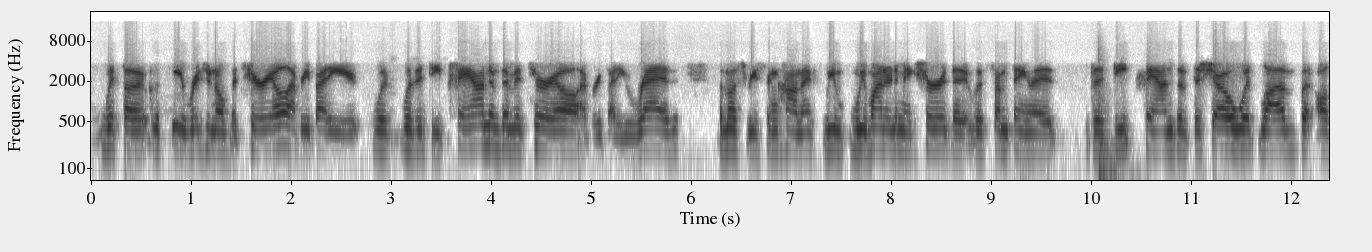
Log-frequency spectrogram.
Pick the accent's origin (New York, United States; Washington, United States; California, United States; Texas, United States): New York, United States; New York City; and by the way, I grew up in New York City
